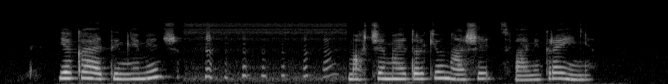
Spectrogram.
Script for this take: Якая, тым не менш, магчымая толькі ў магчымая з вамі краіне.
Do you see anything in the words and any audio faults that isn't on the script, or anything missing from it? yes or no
yes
